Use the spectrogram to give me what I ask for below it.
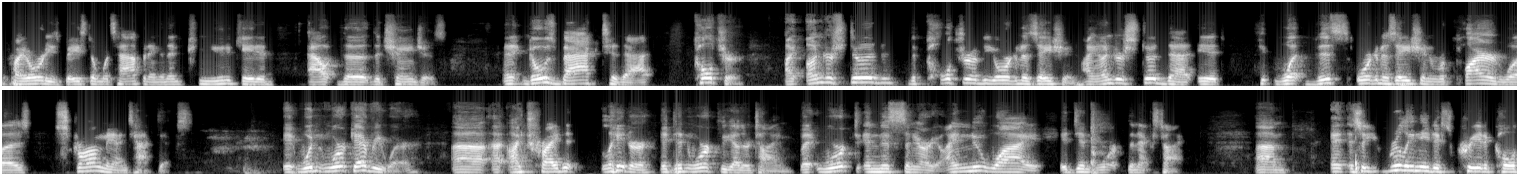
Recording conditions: video call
